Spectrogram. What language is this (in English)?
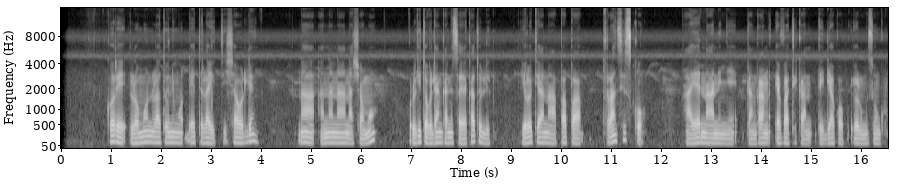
Masai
